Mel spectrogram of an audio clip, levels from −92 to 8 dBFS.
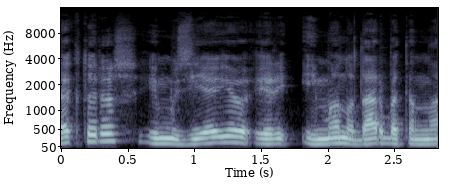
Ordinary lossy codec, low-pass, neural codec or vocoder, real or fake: MP3, 96 kbps; 14.4 kHz; none; real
